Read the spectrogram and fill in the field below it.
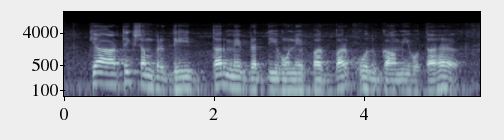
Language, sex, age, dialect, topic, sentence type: Hindi, male, 31-35, Awadhi Bundeli, banking, statement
